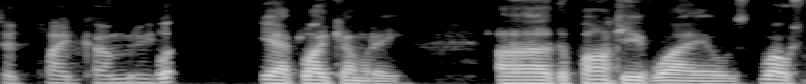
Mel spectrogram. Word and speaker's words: Plaid Cymru: Plaid, or is that how you pronounce it? Plaid Cymru? Yeah, Plaid Cymru.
